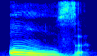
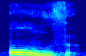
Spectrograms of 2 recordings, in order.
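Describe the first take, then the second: Both takes have the same delivery.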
